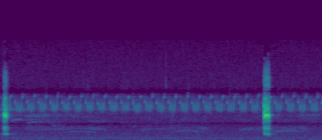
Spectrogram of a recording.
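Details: Male common pheasant calling: two sharp, loud, broadband bursts nearly three seconds apart, over a steady high pulsing insect trill and faint soft whistles.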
